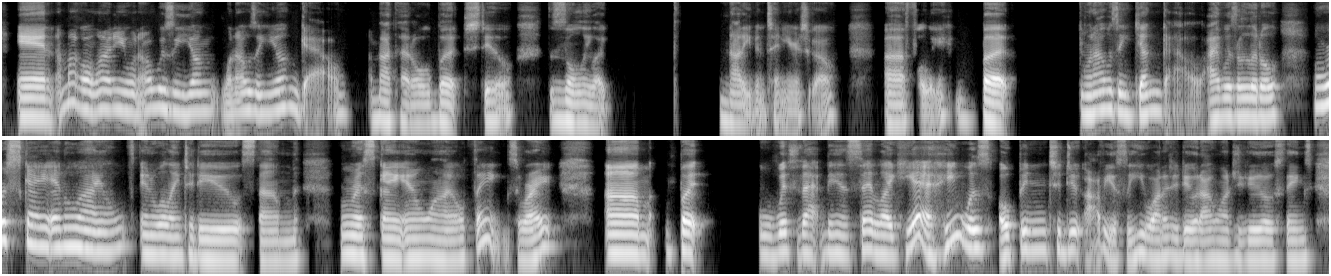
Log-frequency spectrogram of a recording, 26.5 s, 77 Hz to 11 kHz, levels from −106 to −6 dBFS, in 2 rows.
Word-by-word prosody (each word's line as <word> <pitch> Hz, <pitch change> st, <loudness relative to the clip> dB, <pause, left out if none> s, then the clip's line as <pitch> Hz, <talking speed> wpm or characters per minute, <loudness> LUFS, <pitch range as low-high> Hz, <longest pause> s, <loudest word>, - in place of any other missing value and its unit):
and 160 Hz, -1 st, +5 dB
I'm 195 Hz, -, -7 dB
not 265 Hz, 0 st, -4 dB
gonna 205 Hz, -2 st, +2 dB
lie 205 Hz, +2 st, -1 dB
to 210 Hz, -, -5 dB
you, 200 Hz, -2 st, -2 dB
when 185 Hz, -, -2 dB
I 205 Hz, -, -4 dB
was 215 Hz, -1 st, -1 dB
a 190 Hz, -, -1 dB
young 190 Hz, +2 st, -3 dB
when 90 Hz, 0 st, -6 dB
I -, -, -3 dB
was 195 Hz, -1 st, -1 dB
a 180 Hz, -, 0 dB
young 205 Hz, +3 st, -3 dB
gal- 175 Hz, -1 st, -9 dB, 0.2 s
I'm 145 Hz, -, -8 dB
not 140 Hz, -1 st, -4 dB
that 130 Hz, -2 st, -5 dB
old, 125 Hz, +1 st, -5 dB
but 130 Hz, -2 st, -2 dB
still, 70 Hz, +1 st, -4 dB, 0.3 s
this 140 Hz, -, -6 dB
is 140 Hz, -, -2 dB
only 130 Hz, -2 st, 0 dB
like 120 Hz, -, -6 dB, 1.1 s
not 130 Hz, -3 st, -4 dB
even -, -, -8 dB
10 -, -, -9 dB
years -, -, -9 dB
ago, 170 Hz, -, -9 dB, 0.5 s
uh, 125 Hz, 0 st, -1 dB
fully, 170 Hz, 0 st, -7 dB, 0.3 s
but 135 Hz, -3 st, +7 dB, 0.7 s
when 175 Hz, +1 st, +1 dB
I 195 Hz, -, 0 dB
was 205 Hz, -1 st, -1 dB
a 185 Hz, -, +3 dB
young 175 Hz, +3 st, 0 dB
gal, -, -, -13 dB
I 145 Hz, +1 st, -1 dB
was 160 Hz, 0 st, 0 dB
a -, -, +2 dB
little 160 Hz, +1 st, +2 dB, 0.3 s
more 235 Hz, +1 st, +2 dB
risque, 255 Hz, -6 st, +3 dB
and 210 Hz, +1 st, +3 dB
wild, 195 Hz, +1 st, 0 dB
and 165 Hz, -1 st, +1 dB
willing 155 Hz, -1 st, +1 dB
to 150 Hz, 0 st, -4 dB
do 135 Hz, -1 st, +2 dB
some 130 Hz, -7 st, -4 dB, 0.4 s
risque 155 Hz, -3 st, +2 dB
and 145 Hz, +1 st, 0 dB
wild 140 Hz, 0 st, -3 dB
things, 280 Hz, -, -4 dB
right? 150 Hz, +11 st, +1 dB, 0.5 s
Um, 170 Hz, -1 st, +6 dB, 0.3 s
but 185 Hz, -, +7 dB, 0.6 s
with 165 Hz, +3 st, -1 dB
that 165 Hz, 0 st, -2 dB
being 170 Hz, -2 st, -2 dB
said, 180 Hz, +3 st, +1 dB
like, 155 Hz, 0 st, +2 dB
yeah, 170 Hz, -, +7 dB
he 200 Hz, -, 0 dB
was 200 Hz, -7 st, +4 dB
open 185 Hz, +4 st, +2 dB
to 190 Hz, 0 st, -4 dB
do 185 Hz, +1 st, 0 dB
obviously 130 Hz, -9 st, -5 dB
he 170 Hz, +1 st, -1 dB
wanted 145 Hz, 0 st, 0 dB
to 145 Hz, -, -4 dB
do 135 Hz, -1 st, 0 dB
what 135 Hz, 0 st, 0 dB
I 130 Hz, -, -3 dB
wanted 135 Hz, 0 st, -5 dB
to 125 Hz, -, -10 dB
do 135 Hz, 0 st, +2 dB
those 135 Hz, 0 st, -2 dB
things, 135 Hz, +1 st, -5 dB
160 Hz, 190 wpm, -22 LUFS, 140-190 Hz, 1.1 s, but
